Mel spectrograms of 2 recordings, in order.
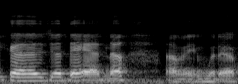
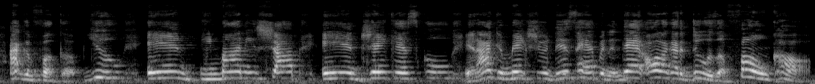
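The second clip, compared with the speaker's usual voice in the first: Duda's threat; 11 semitones higher than usual. Retold or imitated. Duda threatening Trig.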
